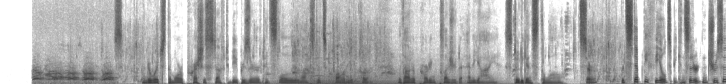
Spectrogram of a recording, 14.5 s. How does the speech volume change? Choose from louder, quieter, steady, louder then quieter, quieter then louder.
steady.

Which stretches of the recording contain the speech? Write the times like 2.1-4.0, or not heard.
2.2-14.4.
